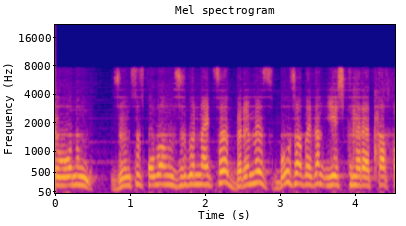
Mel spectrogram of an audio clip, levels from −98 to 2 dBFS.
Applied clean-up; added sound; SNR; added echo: neural separator model SepFormer DNS4.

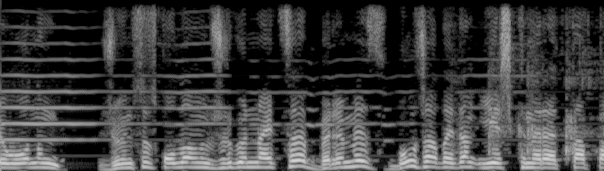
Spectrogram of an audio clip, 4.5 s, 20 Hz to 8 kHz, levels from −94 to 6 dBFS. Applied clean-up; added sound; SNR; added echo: classical method spectral subtraction.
